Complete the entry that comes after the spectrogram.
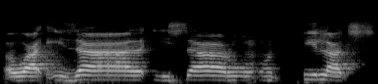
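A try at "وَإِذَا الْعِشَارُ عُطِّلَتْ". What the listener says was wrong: Wa izal, jangan kepanjangan.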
